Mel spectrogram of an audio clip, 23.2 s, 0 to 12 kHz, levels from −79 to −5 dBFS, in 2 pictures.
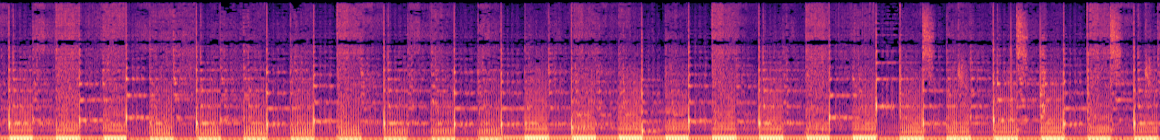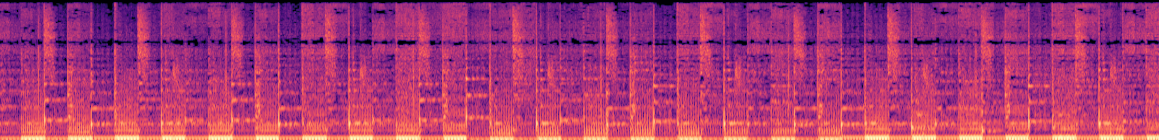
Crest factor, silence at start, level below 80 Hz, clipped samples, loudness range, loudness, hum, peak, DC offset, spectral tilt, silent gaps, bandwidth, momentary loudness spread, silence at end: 12 dB; 0 s; -14 dBFS; under 0.1%; 3 LU; -16 LUFS; none; 0 dBFS; under 0.1%; -4.5 dB/octave; none; 11.5 kHz; 5 LU; 0 s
